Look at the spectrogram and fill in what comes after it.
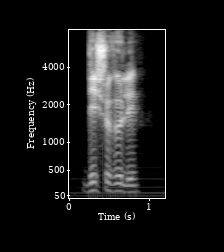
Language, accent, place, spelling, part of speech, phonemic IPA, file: French, France, Lyon, décheveler, verb, /de.ʃə.v(ə).le/, LL-Q150 (fra)-décheveler.wav
- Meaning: 1. to dishevel 2. to dishevel one another's hair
